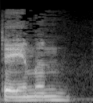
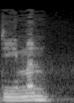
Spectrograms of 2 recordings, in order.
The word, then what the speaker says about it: daemon: Also, it irritates me because it's not pronounced daemon; it's pronounced demon.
